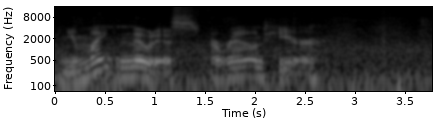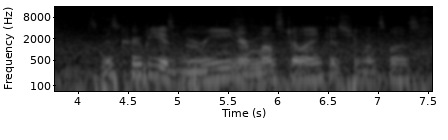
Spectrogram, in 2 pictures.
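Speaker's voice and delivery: soft narration fading toward a whisper; gentle, quiet read-aloud; hushed storytelling. A narrator's reading. Hushed narration of a calm moment.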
